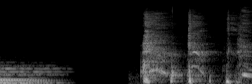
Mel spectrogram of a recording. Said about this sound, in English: Yeah, right. My coughing is clearly a part of my whiskey tasting style.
